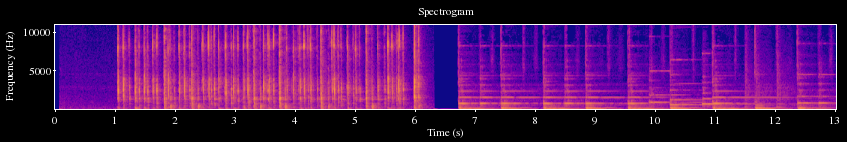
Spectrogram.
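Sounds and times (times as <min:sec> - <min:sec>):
clicky mechanical keyboard typing: 0:01.0 - 0:06.2
music jingle: 0:06.7 - 0:13.0.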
